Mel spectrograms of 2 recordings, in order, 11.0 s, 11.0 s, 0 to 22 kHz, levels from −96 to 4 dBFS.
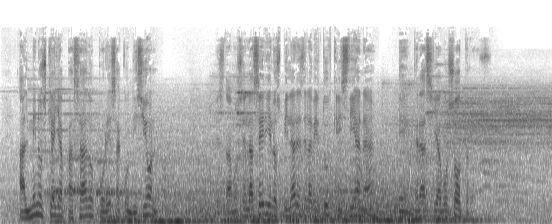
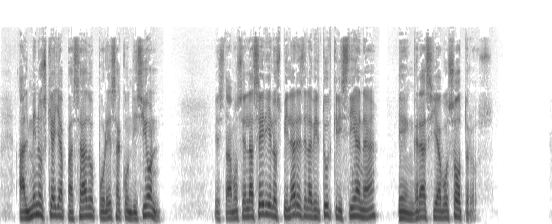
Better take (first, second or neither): second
